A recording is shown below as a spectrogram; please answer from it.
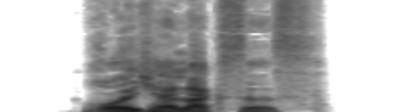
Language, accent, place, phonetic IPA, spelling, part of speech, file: German, Germany, Berlin, [ˈʁɔɪ̯çɐˌlaksəs], Räucherlachses, noun, De-Räucherlachses.ogg
- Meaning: genitive of Räucherlachs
